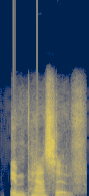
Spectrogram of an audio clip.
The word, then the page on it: impassive: American English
